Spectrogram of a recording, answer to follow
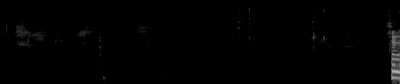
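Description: Near quiet with a few faint scattered clicks and soft breathy hisses, then a woman's voice starts speaking near the end.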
